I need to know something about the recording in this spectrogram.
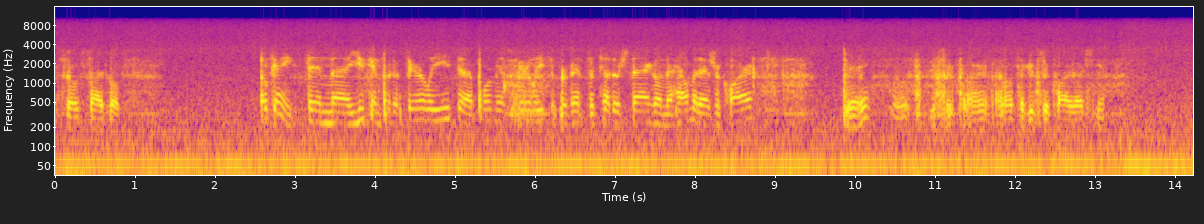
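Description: Men's voices over a narrow-band spacewalk radio link, talking in several stretches with short pauses, over a steady low hum.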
